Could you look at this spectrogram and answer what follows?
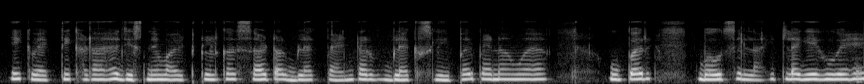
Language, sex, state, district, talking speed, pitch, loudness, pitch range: Hindi, female, Jharkhand, Deoghar, 175 wpm, 230 Hz, -16 LUFS, 220-240 Hz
